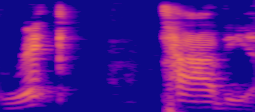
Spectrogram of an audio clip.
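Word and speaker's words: Rictavio: ta vio RIT Rotom it's exactly how it sounds Rick Tobby Oh yes he is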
